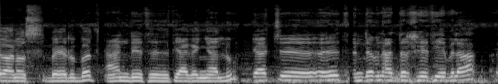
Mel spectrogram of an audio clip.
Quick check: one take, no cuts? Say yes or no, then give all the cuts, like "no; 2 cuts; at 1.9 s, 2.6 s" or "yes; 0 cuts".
no; 3 cuts; at 1.0 s, 2.4 s, 3.5 s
